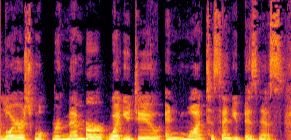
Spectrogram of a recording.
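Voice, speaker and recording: Noticeable background noise sits behind a woman speaking at a moderate pace, her medium pitch showing ordinary variation. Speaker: attorney, bankruptcy trainer and mediator. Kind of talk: short advice and introduction.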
